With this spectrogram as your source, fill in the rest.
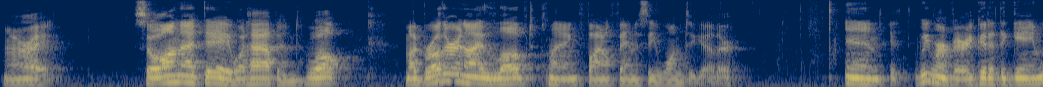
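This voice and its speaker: A man in his thirties, a vlogger casually telling personal stories to the camera in a relaxed, reminiscing way with light filler words. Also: medium pitch. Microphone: camera held by another person. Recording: roomy echoey room sound.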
